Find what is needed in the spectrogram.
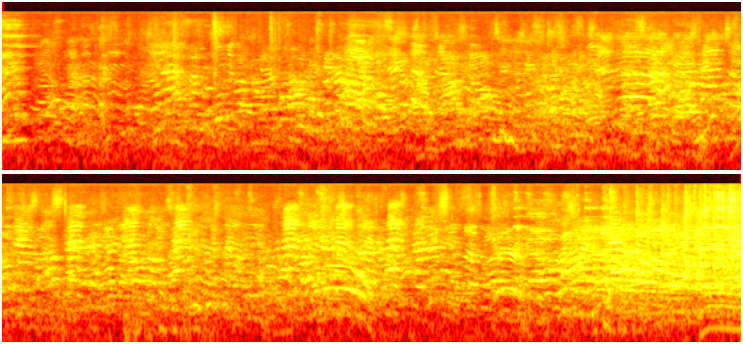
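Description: Many overlapping voices of small children and adults chattering in a large room, with no single clear speaker.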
